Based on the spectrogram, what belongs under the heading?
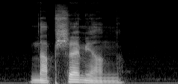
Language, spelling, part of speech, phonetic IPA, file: Polish, na przemian, adverbial phrase, [na‿ˈpʃɛ̃mʲjãn], Pl-na przemian.ogg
